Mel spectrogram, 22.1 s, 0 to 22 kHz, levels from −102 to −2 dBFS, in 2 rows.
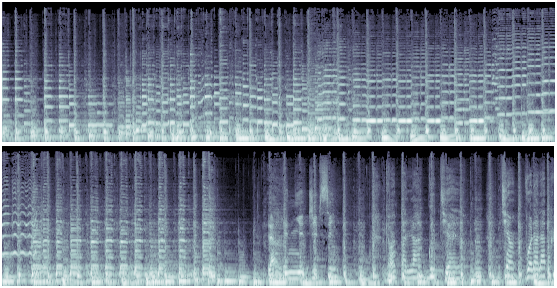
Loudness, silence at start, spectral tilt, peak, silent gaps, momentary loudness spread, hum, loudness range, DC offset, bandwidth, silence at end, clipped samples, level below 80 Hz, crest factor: -15 LUFS; 0 s; -6 dB/octave; 0 dBFS; none; 5 LU; none; 3 LU; under 0.1%; 19 kHz; 0 s; under 0.1%; -20 dBFS; 14 dB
